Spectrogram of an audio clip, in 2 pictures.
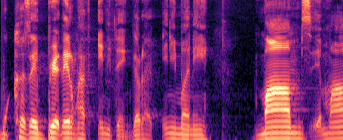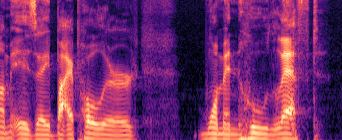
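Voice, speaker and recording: A man's fairly low voice at a moderate pace, monotone and flat, with an American accent. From US Midwest, south side of Chicago. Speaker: cinematographer and film editor. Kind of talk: casual chat.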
